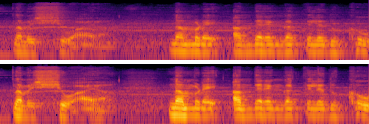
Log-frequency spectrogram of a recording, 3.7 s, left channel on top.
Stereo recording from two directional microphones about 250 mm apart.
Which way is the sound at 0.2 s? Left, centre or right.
Right.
